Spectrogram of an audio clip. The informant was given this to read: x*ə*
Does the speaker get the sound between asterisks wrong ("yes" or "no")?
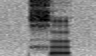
no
